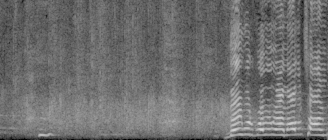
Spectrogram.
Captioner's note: audience applause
